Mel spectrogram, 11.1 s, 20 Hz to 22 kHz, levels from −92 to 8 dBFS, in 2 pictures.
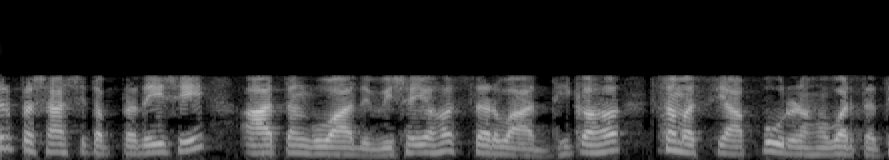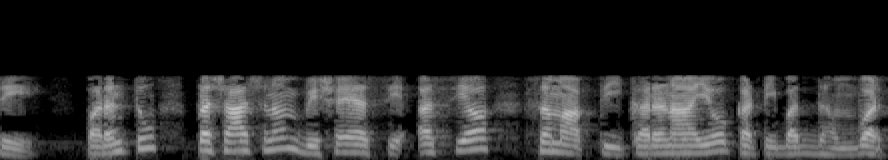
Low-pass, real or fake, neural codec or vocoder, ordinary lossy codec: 3.6 kHz; real; none; AAC, 32 kbps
